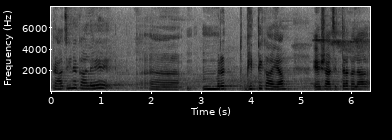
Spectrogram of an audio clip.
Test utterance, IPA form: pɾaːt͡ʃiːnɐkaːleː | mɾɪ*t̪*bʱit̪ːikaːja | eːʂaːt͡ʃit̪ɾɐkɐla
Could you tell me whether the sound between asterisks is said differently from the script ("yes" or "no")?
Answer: no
